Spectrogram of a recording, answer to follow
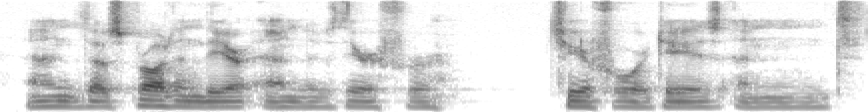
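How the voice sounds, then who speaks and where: A man's very deep, low voice with a dark, mellow tone, in a western Irish accent with monotone, flat intonation, on a very clean recording with a silent background. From Ireland, County Mayo. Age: 70s. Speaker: patient. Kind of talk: testimony. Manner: halting.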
